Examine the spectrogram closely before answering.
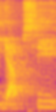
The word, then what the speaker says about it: YAPC: Welcome to Kiev, welcome to Ukraine, welcome to this year's YAPC Europe.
